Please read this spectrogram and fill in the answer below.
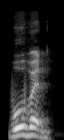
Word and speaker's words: Woburn: Woburn. Woburn. Not Woburn. Woburn.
